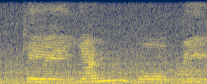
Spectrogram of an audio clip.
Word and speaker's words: knob: Which letter is silent in this word? K. Okay, we should not pronounce K letter. But now, what is the pronunciation? K-N-O-B. Knob. We pronounce only knob. Don't pronounce knob, knob. K-N-O-B. Knob. Here, K is silent letter.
